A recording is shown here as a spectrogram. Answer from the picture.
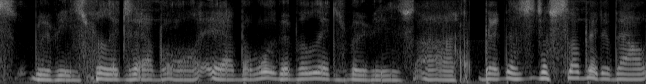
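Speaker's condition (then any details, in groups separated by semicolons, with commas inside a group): Non-progressive muscular dystrophy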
